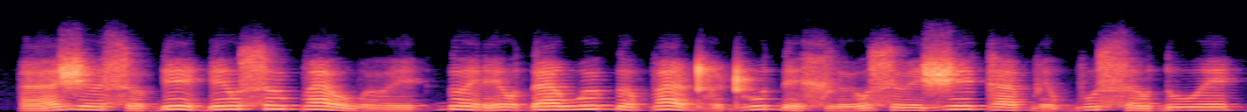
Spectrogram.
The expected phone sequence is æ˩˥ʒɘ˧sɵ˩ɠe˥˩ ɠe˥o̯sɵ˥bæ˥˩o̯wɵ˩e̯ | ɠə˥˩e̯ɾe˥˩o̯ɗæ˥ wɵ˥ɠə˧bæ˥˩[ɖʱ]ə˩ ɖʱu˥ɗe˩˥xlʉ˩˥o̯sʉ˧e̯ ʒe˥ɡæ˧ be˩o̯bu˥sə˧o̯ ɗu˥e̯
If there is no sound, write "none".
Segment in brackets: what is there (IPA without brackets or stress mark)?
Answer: ɖʱ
